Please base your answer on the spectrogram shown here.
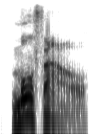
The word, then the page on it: moorfowl: British English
